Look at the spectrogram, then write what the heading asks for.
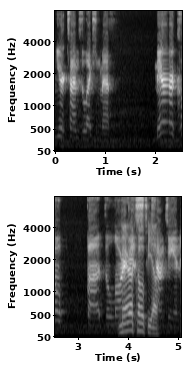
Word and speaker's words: Maricopa: I have to use the bathroom, by the way, so Maracopia. just keep talking. I'll be Mike, back. he was right. It's Maricopa.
